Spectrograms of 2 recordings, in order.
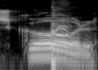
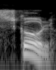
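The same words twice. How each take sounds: First: The word is said slowly and drawn out. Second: The word is said at a normal speed. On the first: "if I had to say it slow" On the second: "it's skull"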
